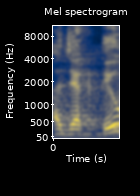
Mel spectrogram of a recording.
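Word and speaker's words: adjective: तो ऐसे ही मैं आपको बताने की कोशिश कर रहा हूं कि ए और जे के बीच में जब डी का यूज करते हैं तो डी का यूज साइलेंट हो जाता है। क्या हो जाता है, साइलेंट हो जाता है। और ये साइलेंट हो जाएगा तो क्या बोले जाएंगे, ये जैसे एजेंट बोला जाएगा, ये आपका एडजस्ट बोला जाएगा, और ये आपका एडजेक्टिव बोला जाएगा।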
